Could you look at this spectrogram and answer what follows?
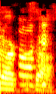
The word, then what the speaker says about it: Arkansas: I used to live in Arkansas.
